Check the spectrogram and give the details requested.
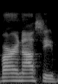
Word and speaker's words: Varanasi: correctly because I keep wanting to call it Varanasi, but it's Varanasi. It's Ironic. cool. Different people pronounce it differently.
